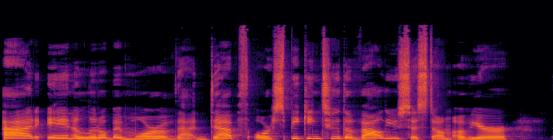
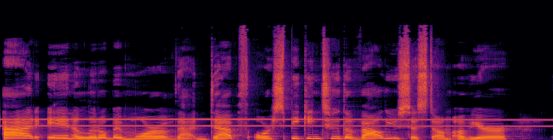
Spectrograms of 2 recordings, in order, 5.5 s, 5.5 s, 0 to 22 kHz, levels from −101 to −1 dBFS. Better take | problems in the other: first | high-pitched whine; loud; throughout; 3.5 kHz, 8 dB below the speech

